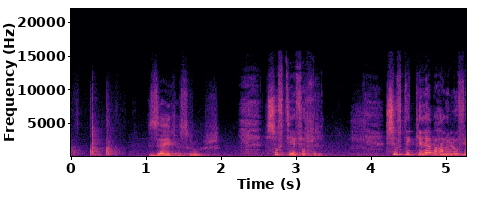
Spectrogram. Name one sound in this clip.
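A woman speaks firmly nearby.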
